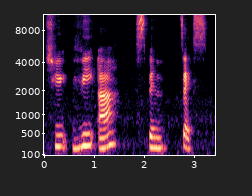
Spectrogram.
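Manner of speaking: Tu vis à Spintex, word by word, very slowly; very slow repeat. Shown as a demonstration. Teacher repeating the sentence for students, very slowly. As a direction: lay out every syllable. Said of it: "Ça va?".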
